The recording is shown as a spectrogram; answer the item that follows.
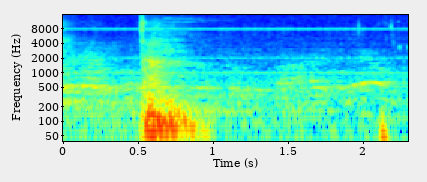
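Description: A breath pushed into a handheld microphone held close to the mouth: a short puff with a low thump about half a second in, fading quickly. A faint steady electrical whine sits underneath.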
